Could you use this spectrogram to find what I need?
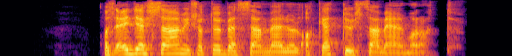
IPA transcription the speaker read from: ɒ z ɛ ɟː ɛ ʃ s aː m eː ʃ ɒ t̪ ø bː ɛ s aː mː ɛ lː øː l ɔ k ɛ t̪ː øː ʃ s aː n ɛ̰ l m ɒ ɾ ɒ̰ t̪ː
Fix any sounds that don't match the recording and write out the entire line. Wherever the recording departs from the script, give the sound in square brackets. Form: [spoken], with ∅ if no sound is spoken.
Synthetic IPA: ɒ z ɛ ɟː ɛ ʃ s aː m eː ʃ ɒ t̪ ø bː ɛ s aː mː ɛ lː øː l [ɒ] k ɛ t̪ː øː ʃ s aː [m] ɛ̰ l m ɒ ɾ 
